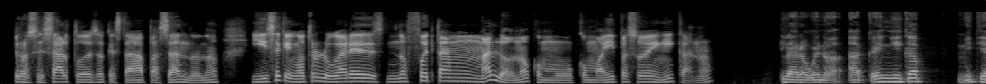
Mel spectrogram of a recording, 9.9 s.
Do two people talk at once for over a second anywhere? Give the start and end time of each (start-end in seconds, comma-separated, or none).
none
